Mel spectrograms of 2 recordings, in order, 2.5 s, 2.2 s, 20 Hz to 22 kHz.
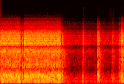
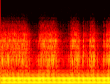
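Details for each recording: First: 1951 General Electric model 404 six-tube radio after replacing two filter capacitors, no external antenna: steady hiss with stations swelling in and out as the dial moves, receiving properly: normal reception. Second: 1951 General Electric model 404 tube radio, all tubes lit, trying to tune a station: loud steady low mains hum with rough hiss pulsing over it and the station mixing in, from bad filter capacitors.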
